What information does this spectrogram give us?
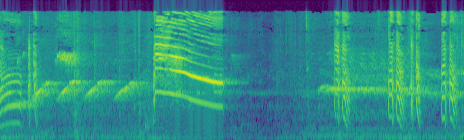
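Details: Chinese hwamei singing as a lure recording; a row of repeated rising whistles, then a bright descending trilled cascade, a pause, and further high ringing whistled phrases with sharp chips.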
